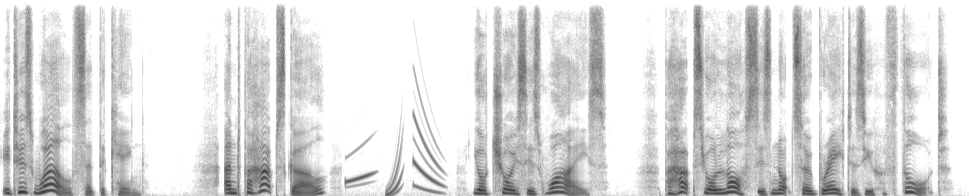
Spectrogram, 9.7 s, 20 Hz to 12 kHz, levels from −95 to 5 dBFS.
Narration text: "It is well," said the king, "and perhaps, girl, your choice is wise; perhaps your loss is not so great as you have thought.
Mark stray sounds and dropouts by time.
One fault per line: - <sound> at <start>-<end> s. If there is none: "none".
- chirp at 3.5-4.5 s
